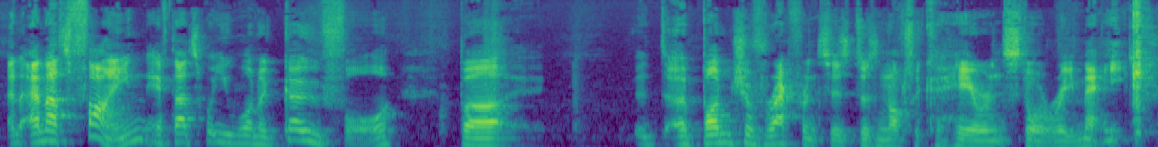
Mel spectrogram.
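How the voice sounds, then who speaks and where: Bright-voiced man giving wry podcast opinions. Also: mid-range voice, lively intonation, normal speed, husky. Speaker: podcast co-host. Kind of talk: casual, opinionated review chat.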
